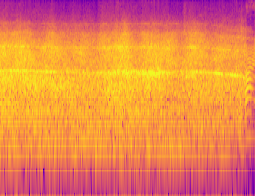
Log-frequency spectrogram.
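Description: A jet airliner comes in to land at Phoenix Sky Harbor Airport, its engines giving a loud, steady roar that holds through the whole stretch and fades slightly at the very end, with no talking.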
